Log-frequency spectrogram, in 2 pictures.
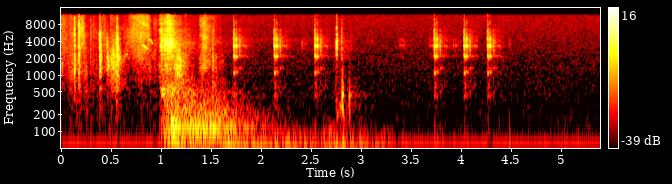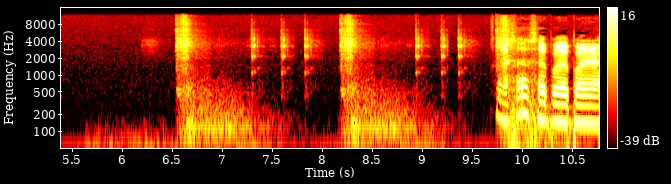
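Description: Soft menu clicks and whooshes sound as pages change.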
